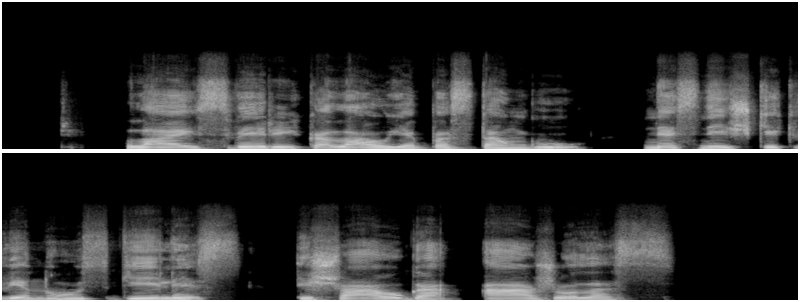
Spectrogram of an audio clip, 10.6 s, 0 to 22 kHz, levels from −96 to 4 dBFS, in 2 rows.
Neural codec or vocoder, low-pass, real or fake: vocoder, 44.1 kHz, 128 mel bands, Pupu-Vocoder; 14.4 kHz; fake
